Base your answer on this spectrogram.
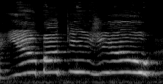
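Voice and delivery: high, loud storybook shouting; angry shout. A narrator's reading. Peddler stamping both feet at the monkeys, shouting. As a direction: shout it high, hammering the demand. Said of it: "he shouted".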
